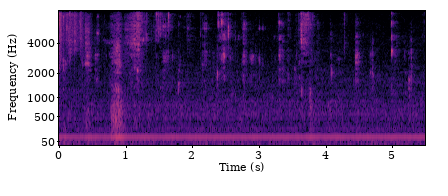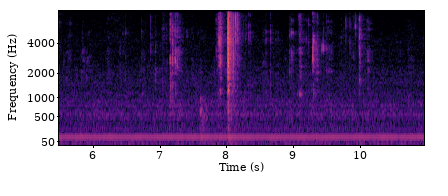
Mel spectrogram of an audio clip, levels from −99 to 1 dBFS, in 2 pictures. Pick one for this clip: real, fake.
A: real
